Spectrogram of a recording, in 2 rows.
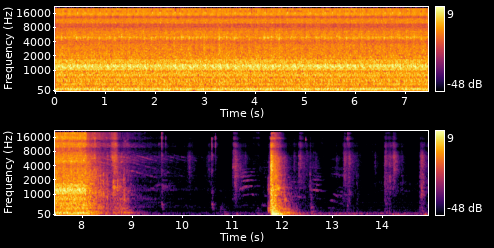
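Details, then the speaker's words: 2002 Dodge Ram 2500 24-valve Cummins diesel after engine rebuild and reinstall, first start after bleeding injectors; steady, even diesel clatter at idle with good oil pressure, then clean shutdown; normal idle. "Has fantastic oil pressure. Sounds good. Doesn't sound like I messed anything up."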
